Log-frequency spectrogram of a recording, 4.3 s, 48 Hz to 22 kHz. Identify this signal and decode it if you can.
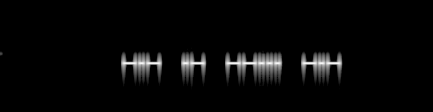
Morse code, heard as a keyed tone, about 29 wpm, spaced as for 21 wpm, 700 Hz. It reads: KA7K
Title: USA Call Signs - 4 Characters - 2x Character Spacing - 30wpm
